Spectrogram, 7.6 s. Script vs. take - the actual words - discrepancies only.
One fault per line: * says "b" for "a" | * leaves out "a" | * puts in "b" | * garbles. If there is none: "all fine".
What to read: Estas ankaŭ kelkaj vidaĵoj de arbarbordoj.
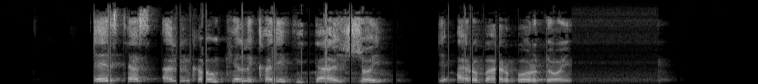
all fine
